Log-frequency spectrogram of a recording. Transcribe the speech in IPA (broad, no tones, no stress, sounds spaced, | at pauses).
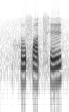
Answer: h ʌ f ɑ t͡sʰ ɛ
